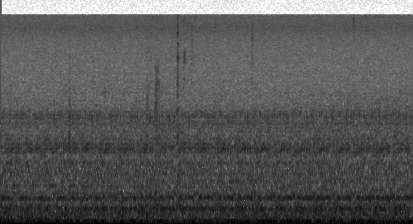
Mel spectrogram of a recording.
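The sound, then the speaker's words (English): A car engine idles steadily at a stoplight, a constant low, throbbing rumble with a faint mechanical hum and no speech, holding the same level throughout. “We're just at a stoplight.”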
